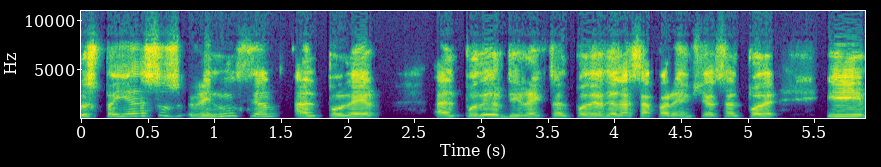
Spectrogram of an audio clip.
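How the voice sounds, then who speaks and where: A man with a fairly high voice talks fairly slowly, his intonation lively. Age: 60s. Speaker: clown. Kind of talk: interview. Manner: halting.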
